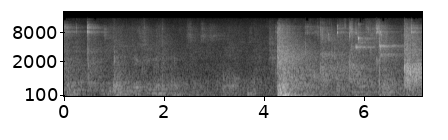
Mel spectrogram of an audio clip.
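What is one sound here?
A table tennis ball clicks back and forth off paddles and the table in an echoing hall.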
